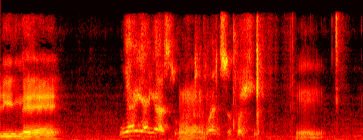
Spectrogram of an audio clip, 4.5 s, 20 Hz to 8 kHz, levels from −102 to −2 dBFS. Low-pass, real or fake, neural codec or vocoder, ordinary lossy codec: 7.2 kHz; fake; codec, 24 kHz, 6 kbps, HILCodec; MP3, 64 kbps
